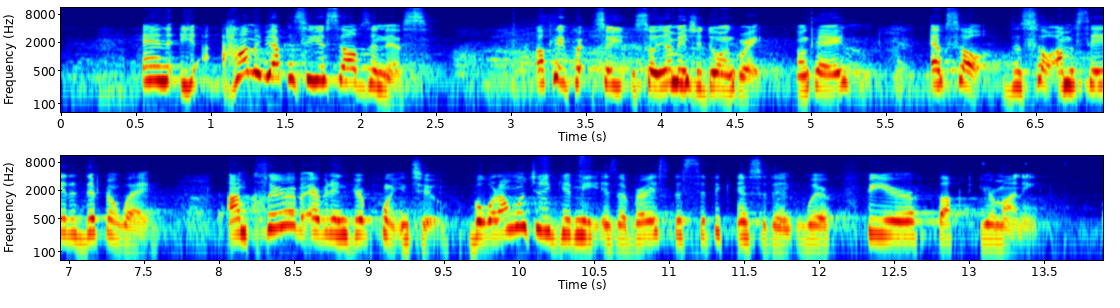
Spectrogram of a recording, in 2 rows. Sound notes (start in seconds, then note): 2.6 murmurs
